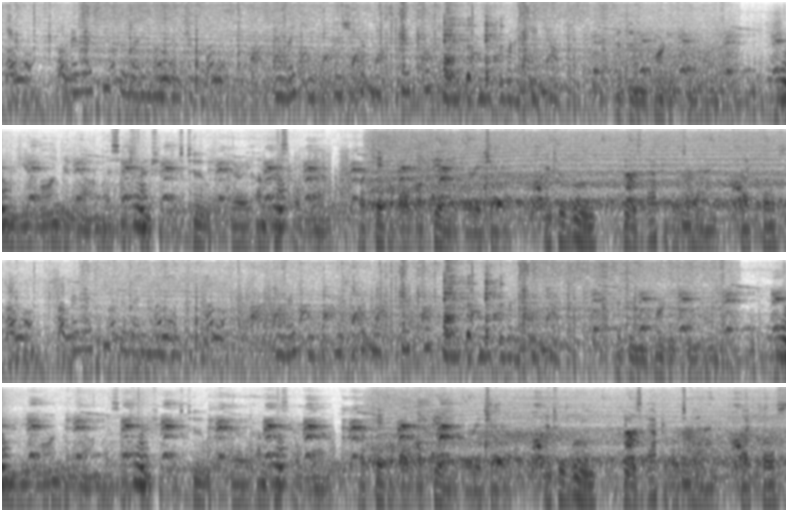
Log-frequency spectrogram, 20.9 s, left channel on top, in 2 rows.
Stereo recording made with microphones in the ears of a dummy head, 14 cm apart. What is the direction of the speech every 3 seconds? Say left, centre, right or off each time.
left, left, left, left, left, centre, right.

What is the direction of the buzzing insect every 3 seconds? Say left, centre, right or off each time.
left, centre, right, right, centre, left, left.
